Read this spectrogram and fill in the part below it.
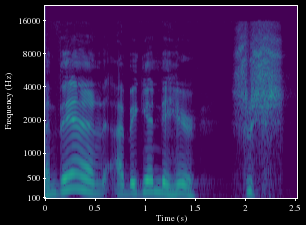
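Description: An elderly man speaks with feeling through a microphone.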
